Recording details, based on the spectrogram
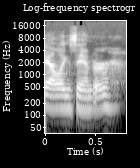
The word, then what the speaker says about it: Alexandre: Alexandre. Let's just say Alexander. – Alexander Dumas. – Just English it.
